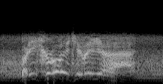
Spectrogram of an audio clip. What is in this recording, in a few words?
aircraft damaged, mood low, speech ru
